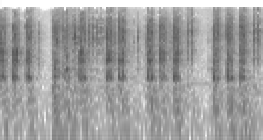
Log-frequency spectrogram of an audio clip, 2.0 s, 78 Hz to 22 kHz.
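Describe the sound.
An electronic typewriter from the 1980s with word processing and a correction tape being typed on. The key strikes clatter in quick, rhythmic bursts separated by brief pauses, at a moderate level.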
